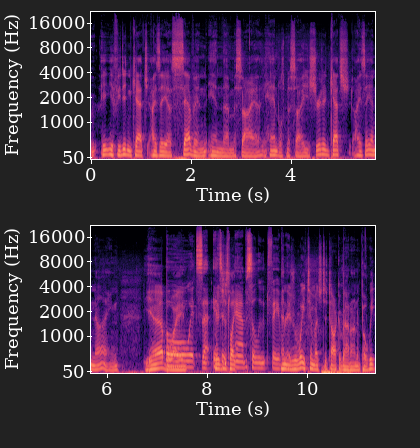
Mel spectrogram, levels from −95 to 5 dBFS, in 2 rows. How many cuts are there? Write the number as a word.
one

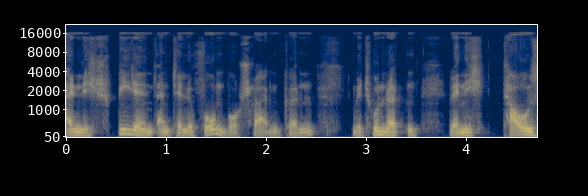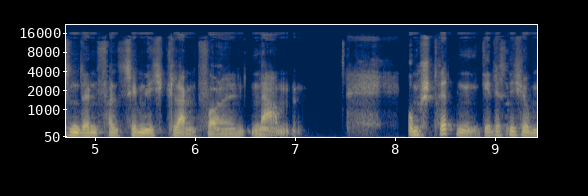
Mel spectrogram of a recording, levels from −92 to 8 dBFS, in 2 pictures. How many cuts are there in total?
one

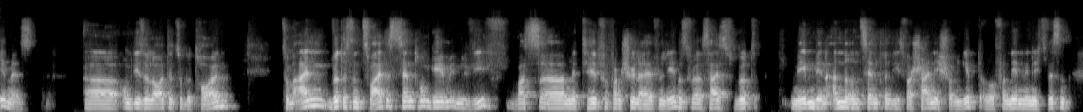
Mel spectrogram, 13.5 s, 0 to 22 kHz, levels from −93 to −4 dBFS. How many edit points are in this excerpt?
one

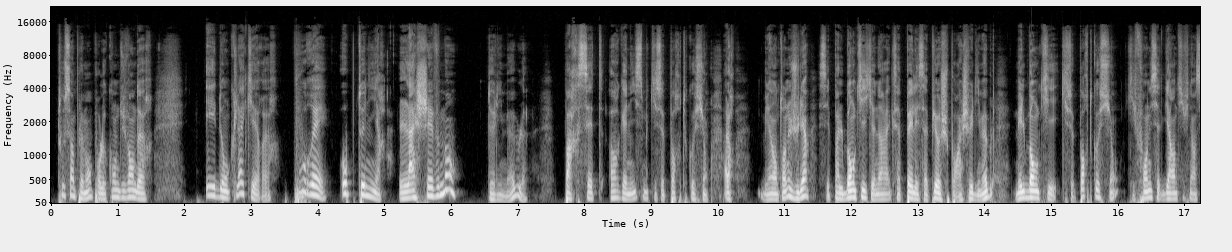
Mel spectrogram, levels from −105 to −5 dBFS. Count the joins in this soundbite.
zero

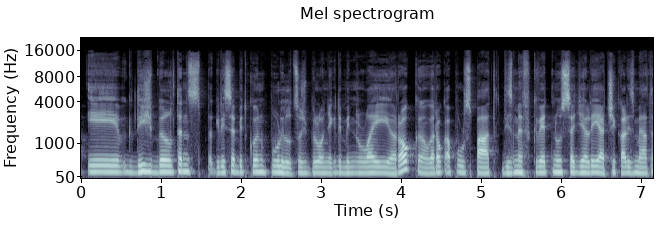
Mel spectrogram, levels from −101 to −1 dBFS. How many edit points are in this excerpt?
two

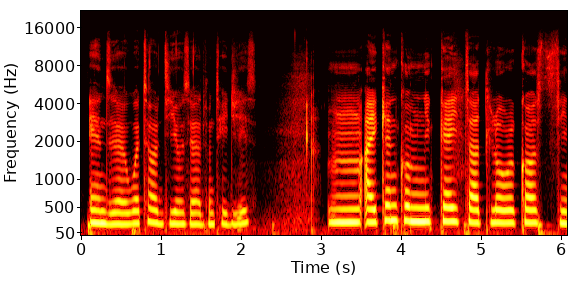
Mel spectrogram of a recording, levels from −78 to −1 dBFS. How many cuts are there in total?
zero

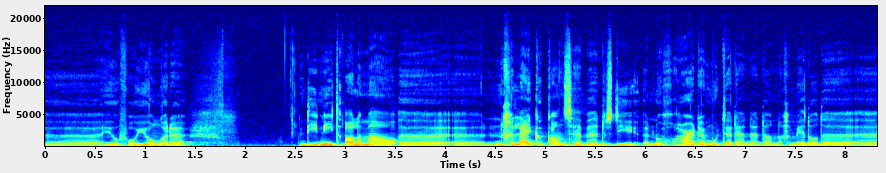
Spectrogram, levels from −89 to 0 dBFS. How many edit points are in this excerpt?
zero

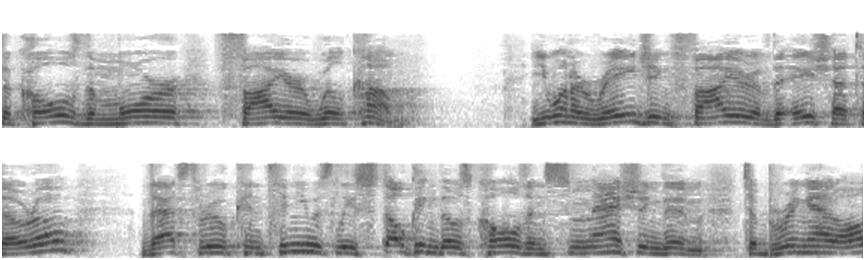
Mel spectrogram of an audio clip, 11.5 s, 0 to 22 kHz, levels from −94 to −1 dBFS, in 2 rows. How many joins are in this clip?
zero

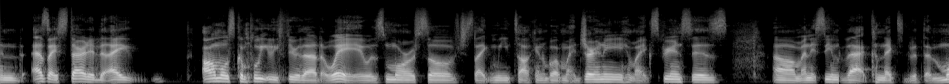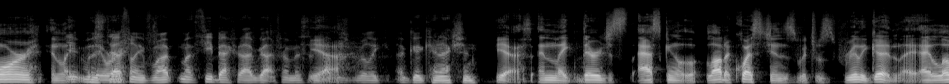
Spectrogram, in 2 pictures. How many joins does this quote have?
one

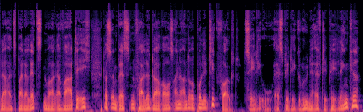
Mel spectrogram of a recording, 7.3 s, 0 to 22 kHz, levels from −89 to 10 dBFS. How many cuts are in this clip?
one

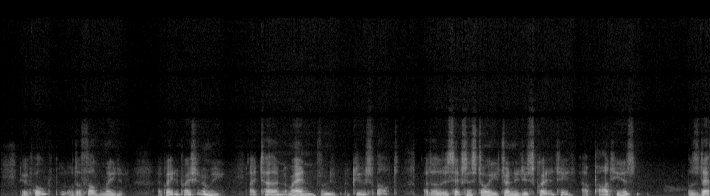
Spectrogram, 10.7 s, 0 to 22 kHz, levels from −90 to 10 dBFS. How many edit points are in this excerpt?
three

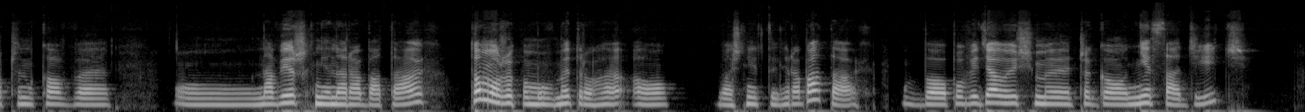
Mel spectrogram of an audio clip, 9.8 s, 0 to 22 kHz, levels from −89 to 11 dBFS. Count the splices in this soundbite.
one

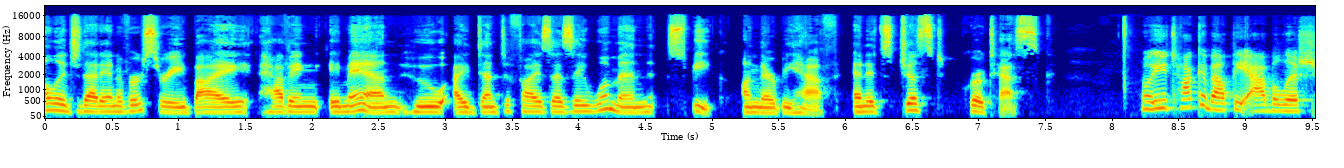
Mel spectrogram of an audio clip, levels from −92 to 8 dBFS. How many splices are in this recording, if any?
zero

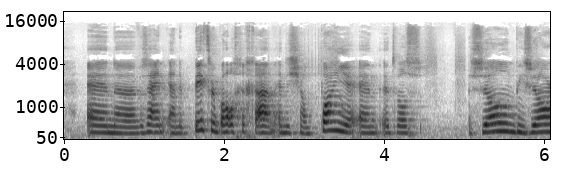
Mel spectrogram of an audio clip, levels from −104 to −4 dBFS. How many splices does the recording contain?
zero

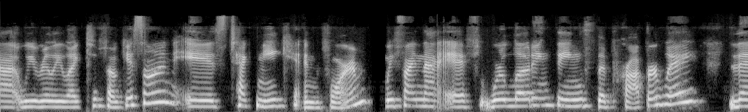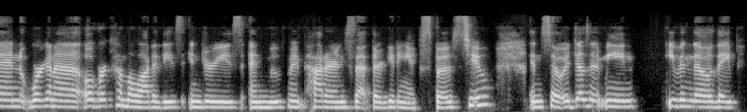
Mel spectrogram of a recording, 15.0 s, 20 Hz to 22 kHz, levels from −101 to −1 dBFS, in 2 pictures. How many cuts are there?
one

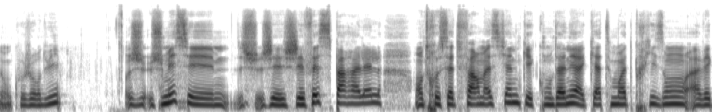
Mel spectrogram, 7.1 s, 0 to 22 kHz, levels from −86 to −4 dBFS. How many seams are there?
one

